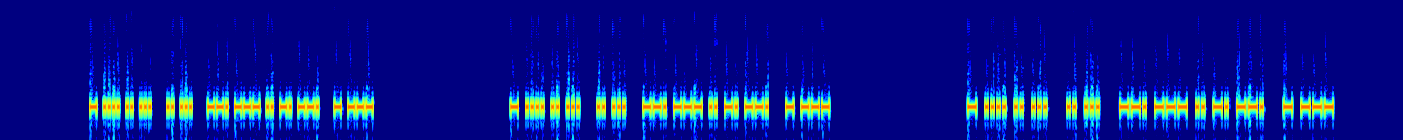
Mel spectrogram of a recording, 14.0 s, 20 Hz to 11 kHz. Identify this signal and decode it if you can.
Morse code, heard as a keyed tone, about 45 wpm, 700 Hz. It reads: THIS IS GOING TO THIS IS GOING TO THIS IS GOING TO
